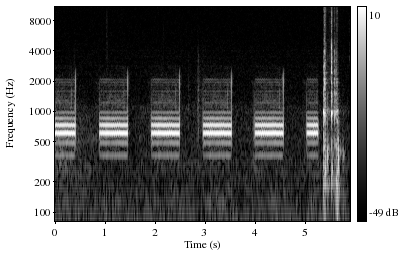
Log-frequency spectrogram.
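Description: Telephone signal tones in Project Nightmare: five clear, evenly spaced beeps with a sixth cut short, each about half a second long, followed by a brief burst of noise at the end.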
